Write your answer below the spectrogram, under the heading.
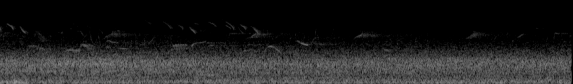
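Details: Two common starlings foraging on a lawn in Helsinki, Finland, in April 2022 give scattered high chirps, squeaks and short slurred whistles, overlapping, over a loud, steady low rumble.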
